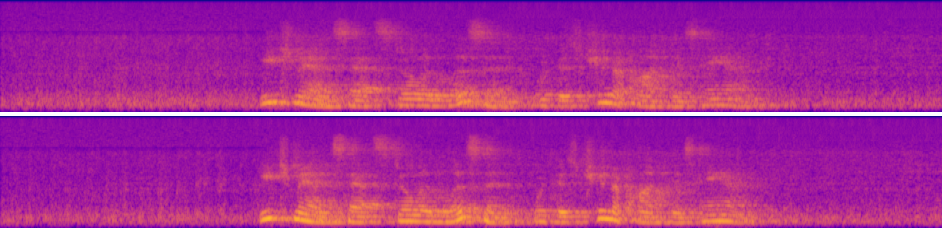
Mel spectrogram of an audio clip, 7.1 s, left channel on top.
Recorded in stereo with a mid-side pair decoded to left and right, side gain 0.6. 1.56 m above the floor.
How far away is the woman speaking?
About 1.9 m.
